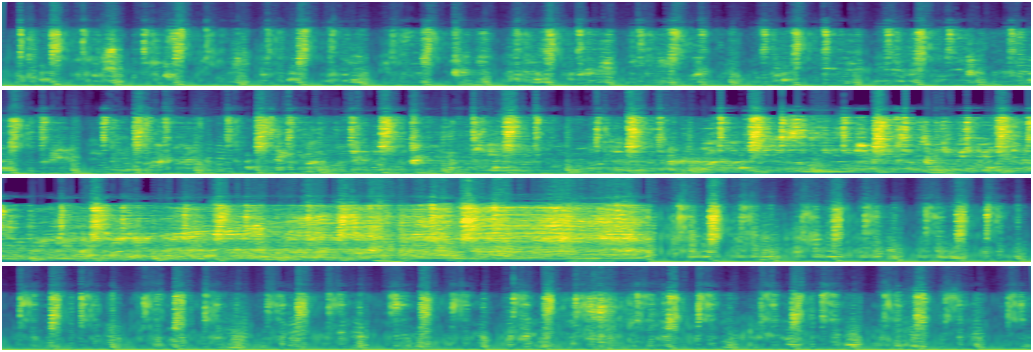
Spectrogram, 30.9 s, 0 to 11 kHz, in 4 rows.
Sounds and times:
Electronic music: 0.0s - 30.8s.

